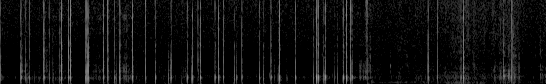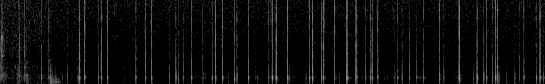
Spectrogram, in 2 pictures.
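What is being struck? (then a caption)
Small metal cosmetic compact case. A small, hollow, rigid chrome metal compact case, shiny silver and square, rests on a table and is tapped on its sides with long red nails. The result is a rapid run of dry, short clicks that are close together, carrying a mid-range ringing tone with brief bright edges and little low end. A few pauses break up the tapping.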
